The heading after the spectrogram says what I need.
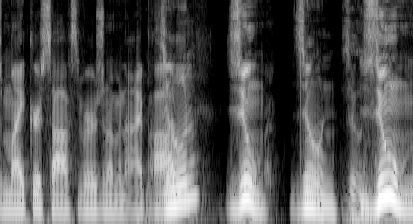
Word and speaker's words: Zune: Zune? Zoom. Zune. Zoom, like Zoom. Zune. Oh, it was a No. Zune? It's Zune, like Dune with a Z.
